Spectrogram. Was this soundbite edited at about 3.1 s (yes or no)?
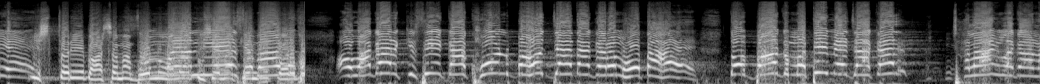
yes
